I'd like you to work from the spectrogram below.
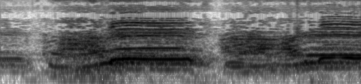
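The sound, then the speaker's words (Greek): A young voice, a child given the microphone, sings the Real Madrid anthem in two long, held phrases, loud and steady, over a roaring, cheering crowd that fills the background throughout. “Το πιτσιρικάκι λοιπόν, του δώσαν το μικρόφωνο και είπε τον ύμνο τη Ρεάλ.”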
